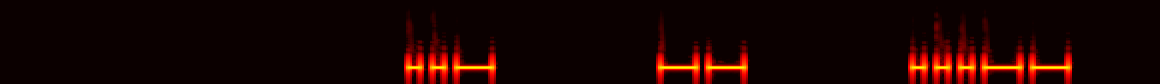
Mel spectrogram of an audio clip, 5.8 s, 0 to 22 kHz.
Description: Morse code, heard as a keyed tone, about 20 wpm, spaced as for 8 wpm, 700 Hz. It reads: UM3
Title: 127 Lesson 21e - Number 6 - Three Characters 20wpm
